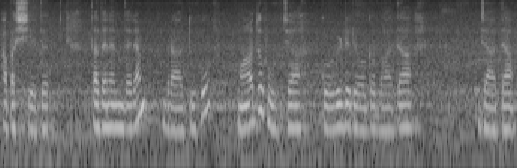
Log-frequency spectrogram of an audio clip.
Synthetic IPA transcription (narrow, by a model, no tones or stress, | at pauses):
ɐpɐʃjɐt̪ɨ | t̪ɐd̪ɐnɐnd̪ɐɾɐm | ʋɾaːd̪uɦu | maːd̪uɦuːd͡ʒaːkoːʋiɖɾoːɡɐʋaːd̪aː | d͡ʒaːd̪aː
